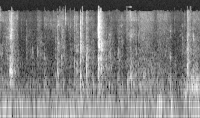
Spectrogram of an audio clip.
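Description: Quiet mouth sounds of chewing rice, with a few sharp clicks of metal forks against a foil takeaway container, the loudest about two seconds in.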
